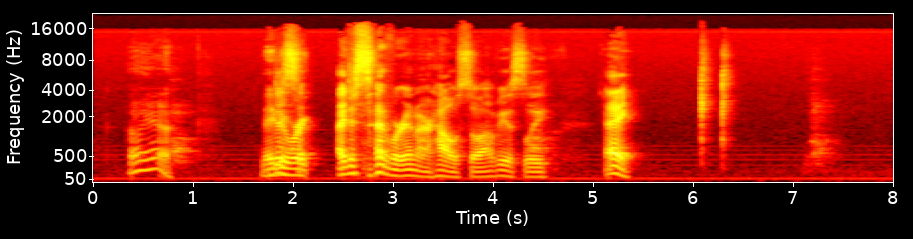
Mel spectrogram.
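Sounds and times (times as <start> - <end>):
speech: 0.4 - 0.9, 1.7 - 5.5
female dog barking on her bed in the house: 0.8 - 1.1, 7.1 - 7.5
softer woof of a female dog: 7.1 - 7.5.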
